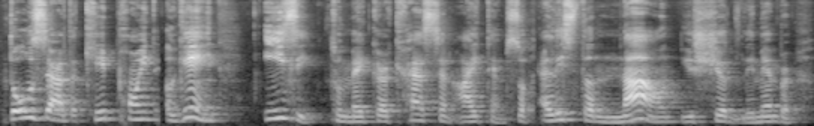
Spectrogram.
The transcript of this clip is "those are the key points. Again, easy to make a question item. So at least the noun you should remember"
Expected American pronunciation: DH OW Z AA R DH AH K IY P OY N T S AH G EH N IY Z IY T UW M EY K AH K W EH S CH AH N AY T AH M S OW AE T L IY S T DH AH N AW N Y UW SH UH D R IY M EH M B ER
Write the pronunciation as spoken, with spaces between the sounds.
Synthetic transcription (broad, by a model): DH OW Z AA R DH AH K IY P OY N T AH G EH N IY Z IY T UW M EY K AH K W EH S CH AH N AY T AH M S OW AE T L IY S T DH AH N AW N Y UW SH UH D R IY M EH M B ER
